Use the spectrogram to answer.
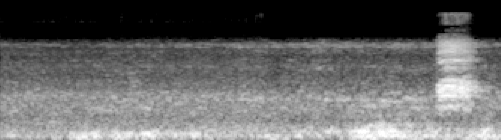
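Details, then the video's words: A crow calls while a flock of white pigeons feeds, pecking at food on the ground: one harsh, broad caw near the end over a low, murmuring background. "Suara Gagak"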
